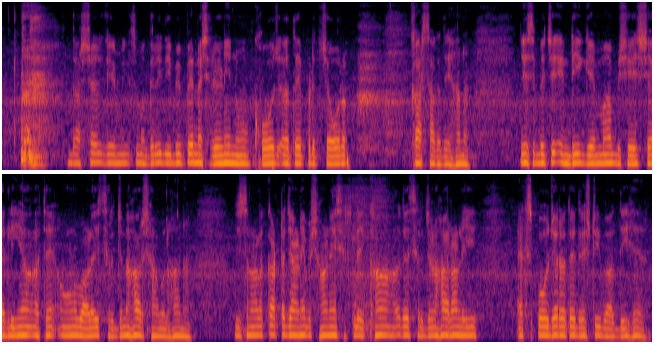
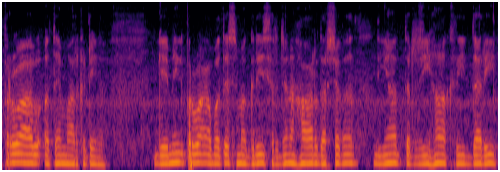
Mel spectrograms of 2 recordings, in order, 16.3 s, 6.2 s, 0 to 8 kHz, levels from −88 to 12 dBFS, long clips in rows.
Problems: none marked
